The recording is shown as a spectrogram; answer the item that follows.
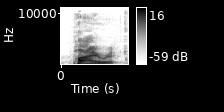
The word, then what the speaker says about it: Pyrrhic: That is the definition of a Pyrrhic victory. Did I say that right? – Pyrrhic.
